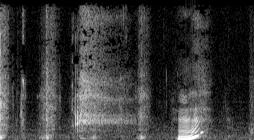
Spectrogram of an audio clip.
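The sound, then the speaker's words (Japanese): Soft crunchy bites and chewing of spicy food seasoned with chili powder come as a few quiet crackly bursts, followed by a short voiced hum. “すごい、 食べてみよう。”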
